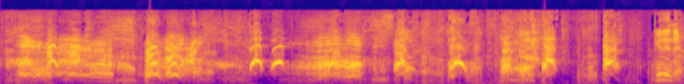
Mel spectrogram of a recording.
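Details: Two dogs, Athena and Lai Xi, in a fight that began over a toy; sharp yelping barks roughly every half second between snarling bursts, with a person shouting to get in the house.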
